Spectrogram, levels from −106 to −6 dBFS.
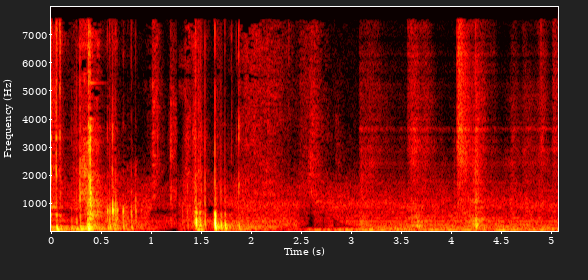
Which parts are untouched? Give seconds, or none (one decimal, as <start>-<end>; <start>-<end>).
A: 0.0-3.1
